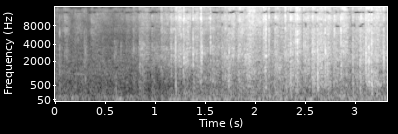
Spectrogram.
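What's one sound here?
A gloved hand rustles through dry leaves.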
